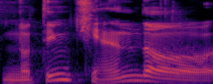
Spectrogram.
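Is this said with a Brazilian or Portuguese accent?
Brazilian. It is said in a Brazilian accent, rising and falling. "if you're in Brazil ... just that little like up and down"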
